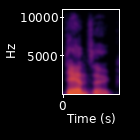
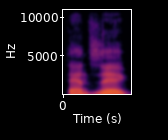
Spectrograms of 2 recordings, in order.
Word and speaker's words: Danzig: See, that's how I feel about like the Danzig. Danzig? Danzig.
